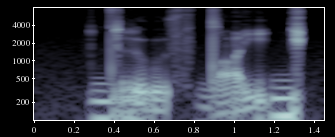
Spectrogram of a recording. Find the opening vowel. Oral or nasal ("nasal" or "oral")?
oral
